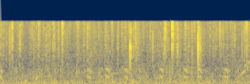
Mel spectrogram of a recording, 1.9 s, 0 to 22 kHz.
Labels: {"label": "biophony", "recorder": "SoundTrap 300"}
{"label": "anthrophony, mechanical", "recorder": "SoundTrap 300"}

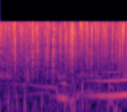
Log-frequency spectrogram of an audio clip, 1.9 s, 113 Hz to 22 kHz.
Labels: {"label": "biophony, cascading saw", "recorder": "SoundTrap 600 or HydroMoth"}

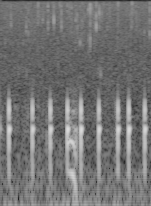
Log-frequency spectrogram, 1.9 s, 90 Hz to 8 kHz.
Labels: {"label": "biophony, knock croak", "recorder": "SoundTrap 300"}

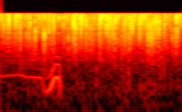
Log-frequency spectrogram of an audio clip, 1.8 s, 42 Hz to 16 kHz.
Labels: {"label": "biophony, cascading saw", "recorder": "SoundTrap 600 or HydroMoth"}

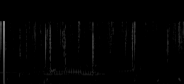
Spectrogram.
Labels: {"label": "biophony", "recorder": "SoundTrap 300"}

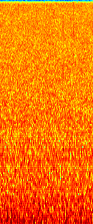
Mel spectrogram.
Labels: {"label": "ambient", "recorder": "HydroMoth"}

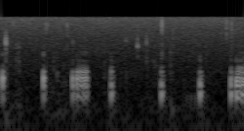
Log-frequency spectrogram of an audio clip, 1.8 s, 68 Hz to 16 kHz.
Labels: {"label": "biophony, knock croak", "recorder": "SoundTrap 300"}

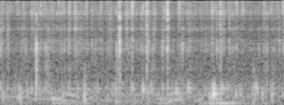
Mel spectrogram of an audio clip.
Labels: {"label": "biophony, cascading saw", "recorder": "HydroMoth"}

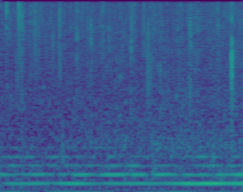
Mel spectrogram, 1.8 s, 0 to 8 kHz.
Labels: {"label": "biophony, midshipman", "recorder": "SoundTrap 500"}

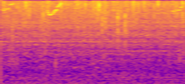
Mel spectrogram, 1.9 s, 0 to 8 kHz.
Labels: {"label": "biophony, dolphin", "recorder": "SoundTrap 500"}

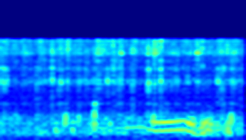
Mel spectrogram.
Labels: {"label": "biophony, cascading saw", "recorder": "HydroMoth"}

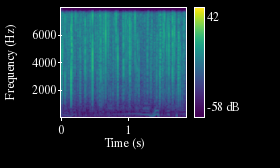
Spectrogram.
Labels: {"label": "biophony, cascading saw", "recorder": "SoundTrap 600 or HydroMoth"}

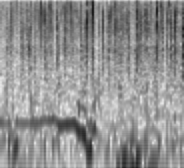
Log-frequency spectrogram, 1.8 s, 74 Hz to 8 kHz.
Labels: {"label": "biophony, cascading saw", "recorder": "SoundTrap 600 or HydroMoth"}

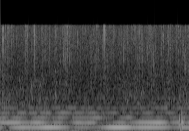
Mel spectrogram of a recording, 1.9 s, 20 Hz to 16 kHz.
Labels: {"label": "biophony, midshipman", "recorder": "SoundTrap 500"}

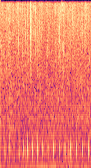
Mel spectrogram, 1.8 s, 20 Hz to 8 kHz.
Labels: {"label": "biophony, pulse", "recorder": "SoundTrap 500"}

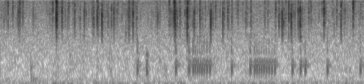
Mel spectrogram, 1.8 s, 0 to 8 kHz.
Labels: {"label": "biophony, knock croak", "recorder": "SoundTrap 300"}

